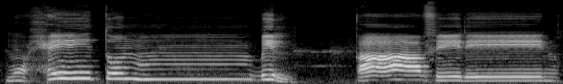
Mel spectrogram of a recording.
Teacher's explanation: মুহীতুন, এখানে আসছে তুন তানবিন, তানবিনের পরে আসছে বা, এই জন্য এই তানবিনকে মিম ধরে পড়তে হবে পরিবর্তন করে। এই তুনের জায়গায় হবে তুম।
